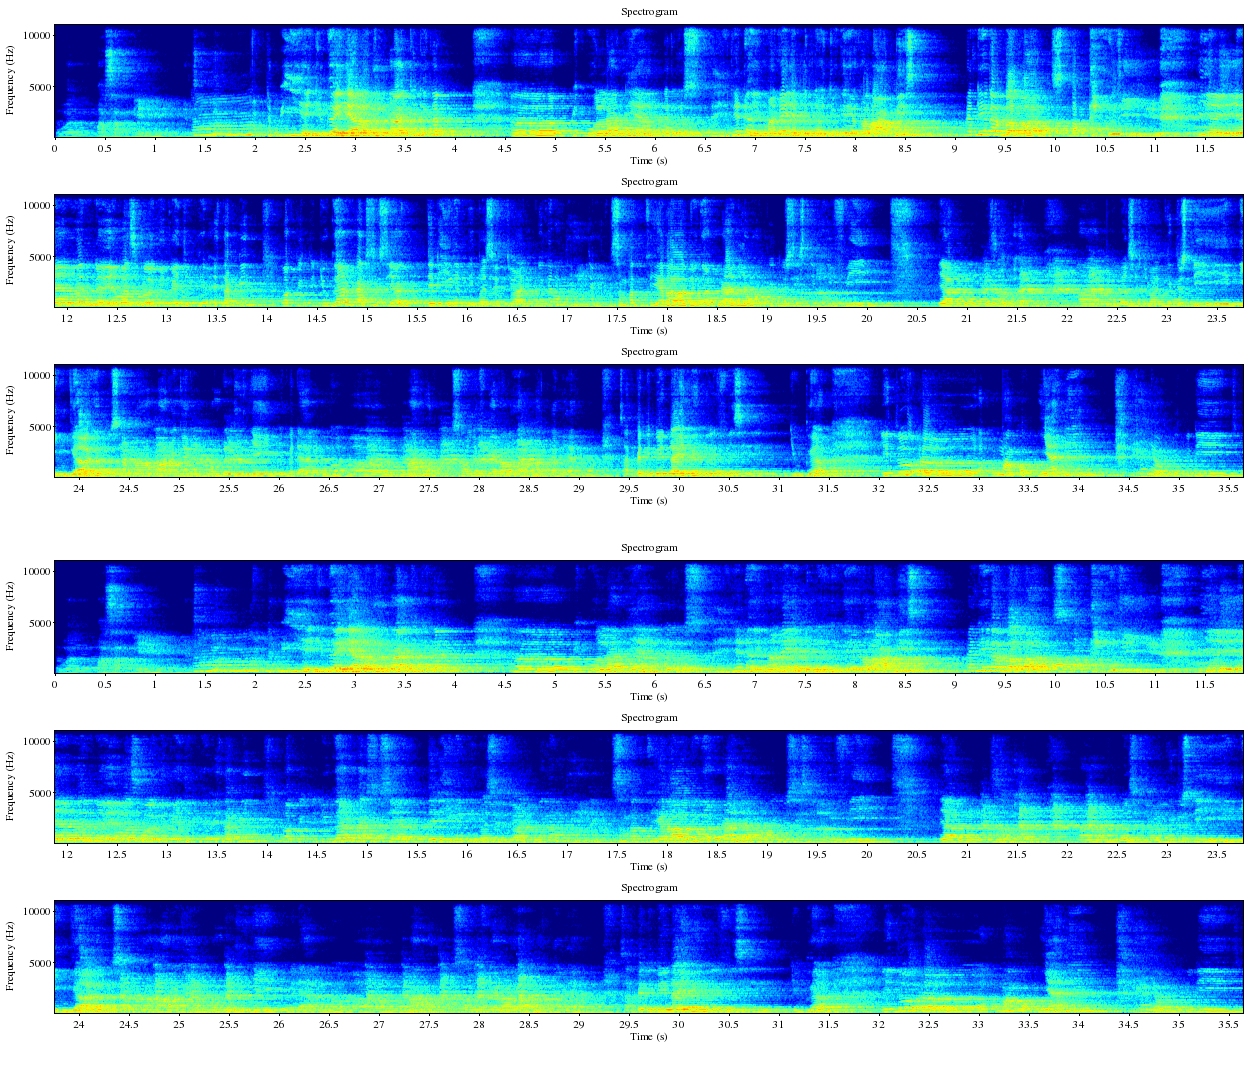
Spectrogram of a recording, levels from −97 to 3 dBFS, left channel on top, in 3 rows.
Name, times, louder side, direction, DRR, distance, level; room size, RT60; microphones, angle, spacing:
voice 1, 0.0-1.6 3.1-3.3 3.8-3.9 7.0-7.5 10.6-12.7 17.0-17.4 19.3-19.7 21.3-21.5 24.9-25.2 28.3-28.5 34.5-34.7, left 1 dB, 20° left, -5 dB, 0.6 m, -42 dB
voice 2, 1.4-5.0 5.3-8.6 9.1-10.6 11.1-17.0 17.2-34.0 34.4-35.5, left 1 dB, 90° left, -2 dB, 0.4 m, -31 dB
Electric guitar, 20.0-29.1, left 1 dB, 75° right, 0.8 m, -43 dB
4.9 x 2.2 x 2.4 m, 2.5 s
head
